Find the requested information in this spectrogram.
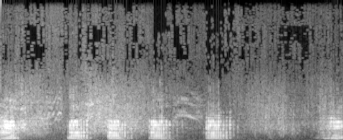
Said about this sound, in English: And I watched them over and again make their loud sounds, this wonderful bellow sound that the hippo makes.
